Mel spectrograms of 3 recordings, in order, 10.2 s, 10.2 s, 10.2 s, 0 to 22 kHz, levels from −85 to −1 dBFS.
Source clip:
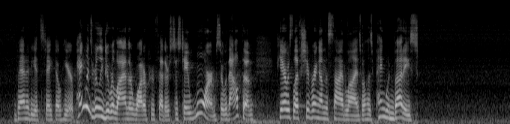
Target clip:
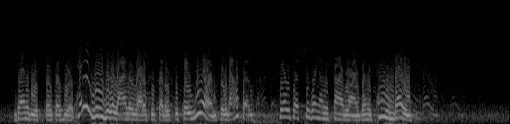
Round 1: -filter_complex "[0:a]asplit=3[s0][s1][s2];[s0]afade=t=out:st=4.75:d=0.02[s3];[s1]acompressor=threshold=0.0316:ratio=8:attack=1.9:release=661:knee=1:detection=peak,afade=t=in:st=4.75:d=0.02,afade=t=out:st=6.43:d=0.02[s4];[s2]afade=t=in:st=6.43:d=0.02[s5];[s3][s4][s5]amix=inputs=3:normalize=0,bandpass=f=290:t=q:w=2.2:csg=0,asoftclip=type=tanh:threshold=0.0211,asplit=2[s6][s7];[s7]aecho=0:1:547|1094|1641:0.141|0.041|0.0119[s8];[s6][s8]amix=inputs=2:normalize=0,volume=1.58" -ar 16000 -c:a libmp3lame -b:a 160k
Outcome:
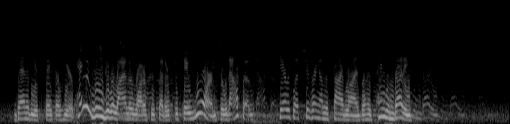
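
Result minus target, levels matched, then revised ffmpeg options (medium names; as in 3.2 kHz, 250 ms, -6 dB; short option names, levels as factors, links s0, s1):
saturation: distortion -8 dB
-filter_complex "[0:a]asplit=3[s0][s1][s2];[s0]afade=t=out:st=4.75:d=0.02[s3];[s1]acompressor=threshold=0.0316:ratio=8:attack=1.9:release=661:knee=1:detection=peak,afade=t=in:st=4.75:d=0.02,afade=t=out:st=6.43:d=0.02[s4];[s2]afade=t=in:st=6.43:d=0.02[s5];[s3][s4][s5]amix=inputs=3:normalize=0,bandpass=f=290:t=q:w=2.2:csg=0,asoftclip=type=tanh:threshold=0.00794,asplit=2[s6][s7];[s7]aecho=0:1:547|1094|1641:0.141|0.041|0.0119[s8];[s6][s8]amix=inputs=2:normalize=0,volume=1.58" -ar 16000 -c:a libmp3lame -b:a 160k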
